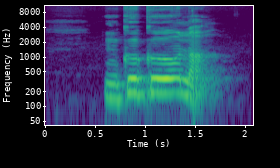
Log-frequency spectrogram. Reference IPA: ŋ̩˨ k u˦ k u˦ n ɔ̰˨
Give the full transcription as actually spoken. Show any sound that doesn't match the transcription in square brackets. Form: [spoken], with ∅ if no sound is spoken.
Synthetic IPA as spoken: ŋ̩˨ k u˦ k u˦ n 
